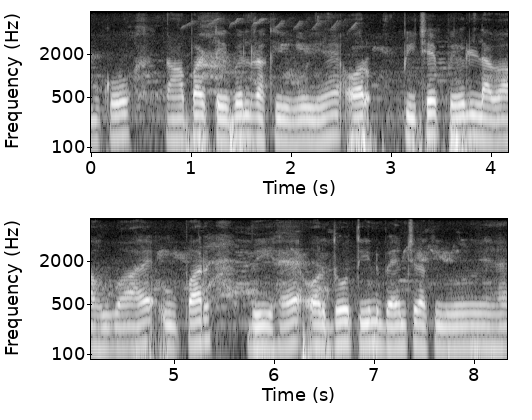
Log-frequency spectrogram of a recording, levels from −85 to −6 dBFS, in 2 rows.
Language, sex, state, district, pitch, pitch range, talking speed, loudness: Hindi, male, Chhattisgarh, Bastar, 125 Hz, 125-135 Hz, 165 wpm, -17 LUFS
